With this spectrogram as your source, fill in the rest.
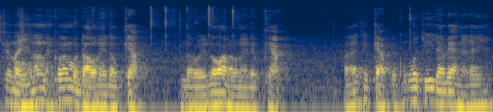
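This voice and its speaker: A man selling used tools who chats casually while showing old multimeters, filling pauses with short words. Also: on the low side, a little mellow. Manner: chatty, fills with "đấy" and "rồi". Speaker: used tool seller. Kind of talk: casual product demo. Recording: roomy with faint background noise.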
